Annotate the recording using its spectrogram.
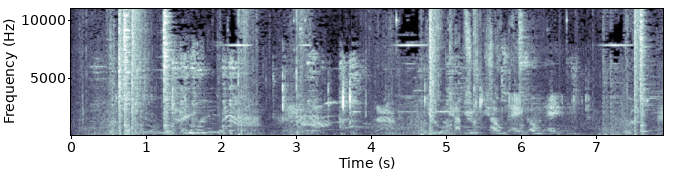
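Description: Swords clash and strike in a game.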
